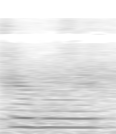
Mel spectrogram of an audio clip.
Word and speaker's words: favorite: My favorite color is blue. Good. I don't like mathematics. Maths? Math. Okay, same for me. Guys, favorite, 2 syllabes.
